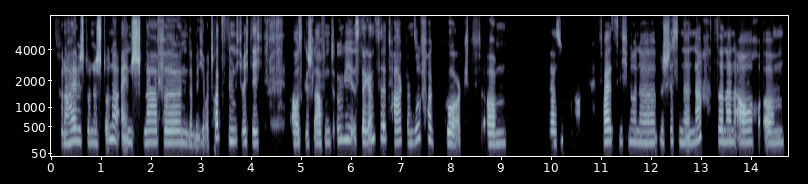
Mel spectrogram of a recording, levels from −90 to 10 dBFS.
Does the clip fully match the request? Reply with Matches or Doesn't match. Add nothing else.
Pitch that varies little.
Matches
